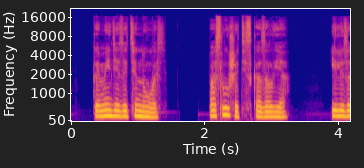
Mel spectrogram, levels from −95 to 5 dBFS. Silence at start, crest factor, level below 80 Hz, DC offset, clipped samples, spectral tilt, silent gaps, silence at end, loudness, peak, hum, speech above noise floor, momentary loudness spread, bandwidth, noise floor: 0.35 s; 12 dB; -62 dBFS; under 0.1%; under 0.1%; -6.5 dB/octave; 1.62-1.90 s; 0 s; -13 LUFS; 0 dBFS; none; 59 dB; 8 LU; 17 kHz; -70 dBFS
